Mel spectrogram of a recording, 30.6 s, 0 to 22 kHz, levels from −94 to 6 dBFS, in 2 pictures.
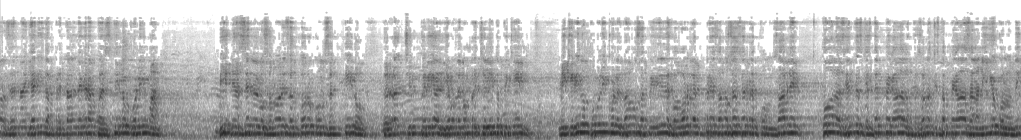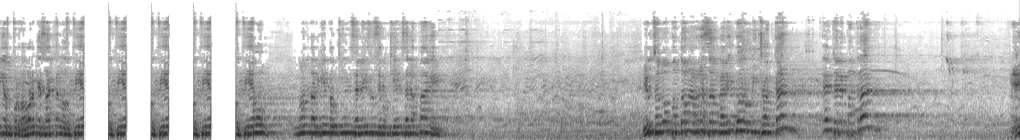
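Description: From 16.57 to 19.11 s there is a stutter with silent gaps: a 258 ms fragment repeats four times, each followed by 378 ms of digital silence, every 636 ms. A likely playback stall is to blame. The waveform shows identical blocks separated by flat silent gaps.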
